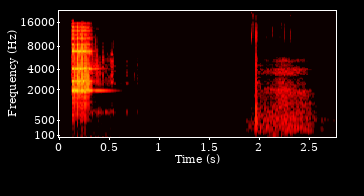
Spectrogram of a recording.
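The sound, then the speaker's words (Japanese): Glasses of a lime drink clink together in a toast with one bright, ringing chime that fades quickly. A softer tap follows later, trailed by a faint, brief rustling noise. No one speaks. “乾杯するために隣まで来たのに。さ、あなたもグラスを持って。”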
